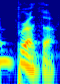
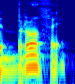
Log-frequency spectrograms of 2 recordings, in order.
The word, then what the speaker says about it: brother: Una palabra que a veces pronuncian mal los españoles es brother. No se dice brother. Brother. – Brother. – Bajando una vez más la mandíbula, mm-hmm, para producir este sonido.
